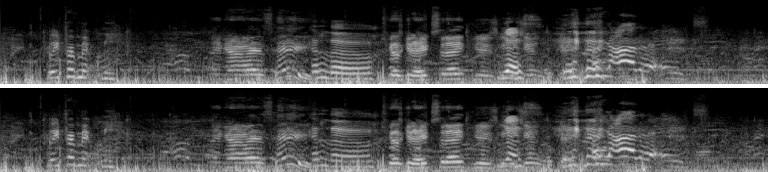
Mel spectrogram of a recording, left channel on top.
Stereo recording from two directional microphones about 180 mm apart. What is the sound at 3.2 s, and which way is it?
Speech, 25° left (ahead or behind).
